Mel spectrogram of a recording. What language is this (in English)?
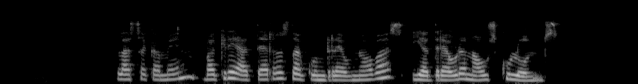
Catalan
